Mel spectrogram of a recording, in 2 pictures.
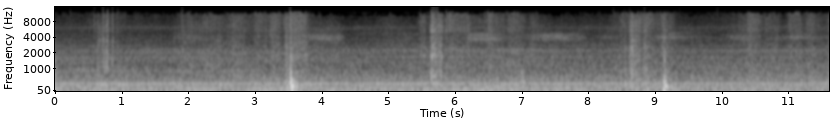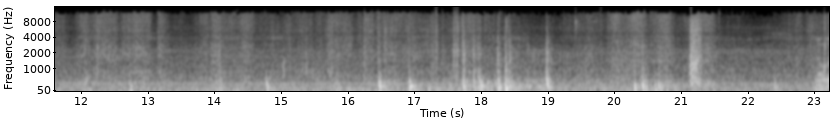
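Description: Tulle netting being peeled and pulled off a spray-painted canvas: rustling and scraping of the fabric with a few knocks of the canvas against cardboard, scattered at first and busier in the last several seconds. A steady hum runs underneath.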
